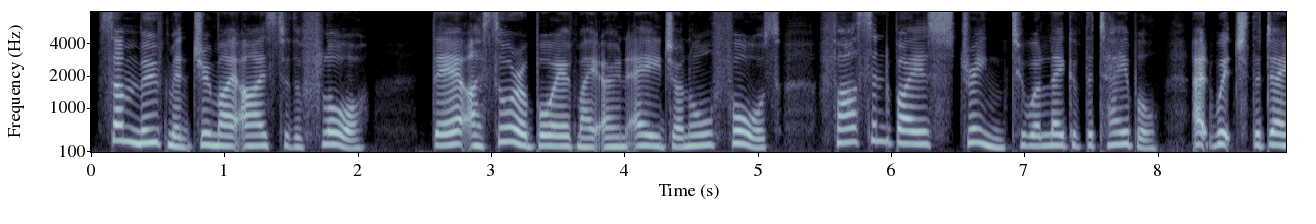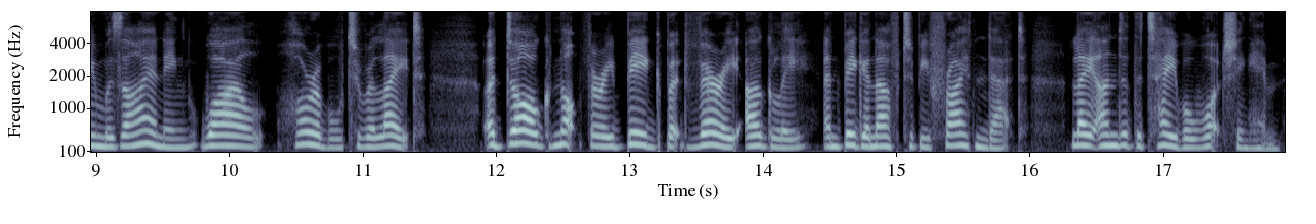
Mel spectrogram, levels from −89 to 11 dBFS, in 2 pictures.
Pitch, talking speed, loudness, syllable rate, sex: 215 Hz, 200 wpm, -19 LUFS, 5.4 syllables/s, female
